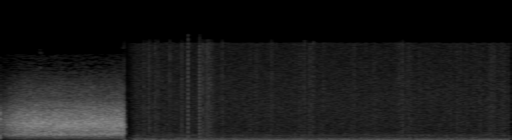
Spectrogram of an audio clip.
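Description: Loud hiss of engine and wind noise from a light airplane's cockpit through an open headset intercom microphone, cut off abruptly about a second in as the voice-activated intercom closes. After that comes a faint, steady low engine drone.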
